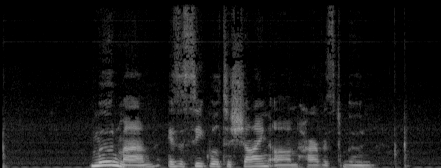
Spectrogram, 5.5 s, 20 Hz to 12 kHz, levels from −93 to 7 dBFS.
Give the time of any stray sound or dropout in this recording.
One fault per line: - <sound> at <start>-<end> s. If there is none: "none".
none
